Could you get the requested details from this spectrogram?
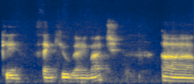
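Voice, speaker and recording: A man speaks with a Hungarian accent. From Hungary. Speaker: university lecturer. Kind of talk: online seminar presentation.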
